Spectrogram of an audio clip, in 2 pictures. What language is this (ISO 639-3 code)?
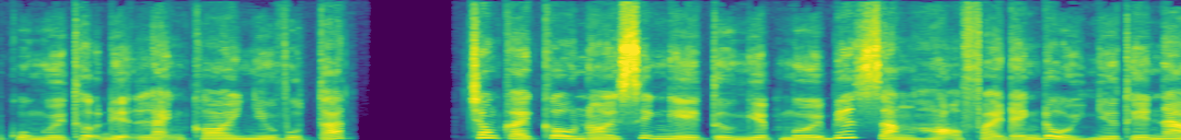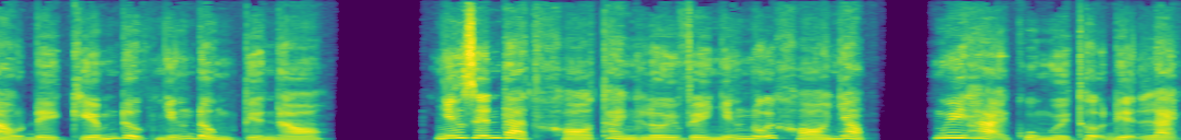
vie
